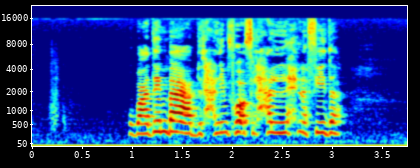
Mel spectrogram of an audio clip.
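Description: A young woman speaks urgently nearby.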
